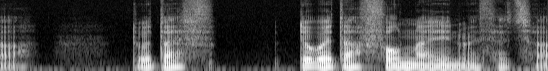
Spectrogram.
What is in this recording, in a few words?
"ffoonau", Welsh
